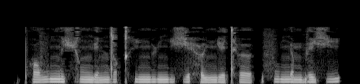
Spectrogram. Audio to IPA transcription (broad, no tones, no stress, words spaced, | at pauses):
pʰɔvu ŋəçɔ ŋe ndɔkʰiɲyŋi çehœɲetʰə | fuŋɛmbeçi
